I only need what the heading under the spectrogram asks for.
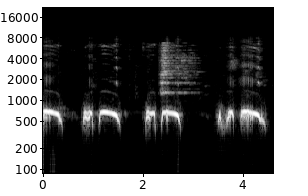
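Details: Kept spotted dove of Malaysian stock, singing at full intensity: three low mellow phrases, each a quick double coo then a sustained arched coo, with a brief brighter harmonic-rich note mid-way.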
